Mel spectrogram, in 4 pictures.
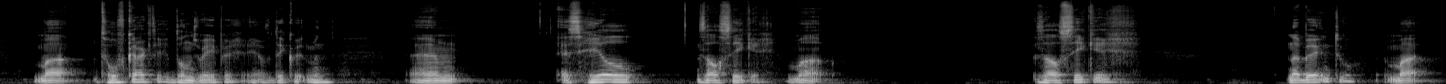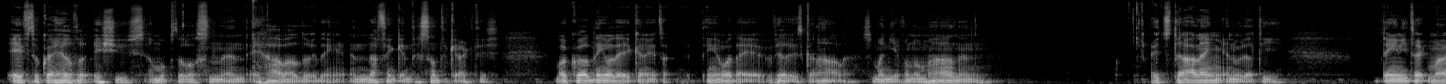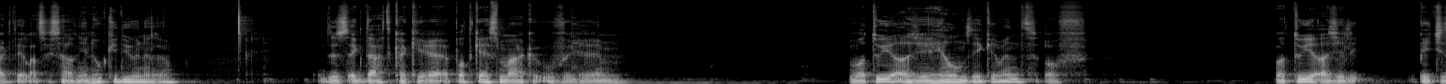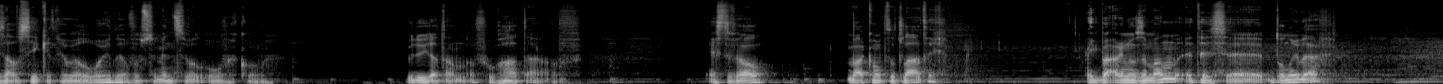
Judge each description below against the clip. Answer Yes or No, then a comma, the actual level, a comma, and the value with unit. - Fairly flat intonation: No, average, 3.8 semitones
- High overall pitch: No, very low, 95 Hz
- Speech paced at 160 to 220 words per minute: No, average, 145 wpm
